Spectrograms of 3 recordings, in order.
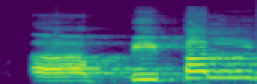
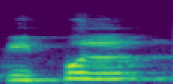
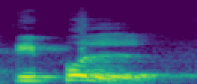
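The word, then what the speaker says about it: people: का जो प्रोनाउंसिएशन है, बहुत सारे लोग इसको पीपुल उल कह के बोल देते हैं, पीपुल, तो उल नहीं बोलना है, इसका जो करेक्ट प्रोनाउंसिएशन है वो पीपल है, पीपल, अल की तरह से साउंड आएगा।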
